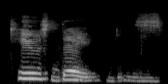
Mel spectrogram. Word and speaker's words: Tuesday: từ này Tuesday Tuesday chúng ta đừng đọc ch Ti trong tiếng Anh nó không biết t nó hơi khác V em hiểu không người Việt mình có ch t t t đúng không Đây là một cái cái phụ âm rất dễ nhầm lãnh giữ giữa tiếng Anh và tiếng Việt nhưng mà tiếng Anh của mình nó sẽ không t t hai ră em chạm vô em đọc này Tuesday Tuesday ok rồi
